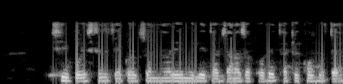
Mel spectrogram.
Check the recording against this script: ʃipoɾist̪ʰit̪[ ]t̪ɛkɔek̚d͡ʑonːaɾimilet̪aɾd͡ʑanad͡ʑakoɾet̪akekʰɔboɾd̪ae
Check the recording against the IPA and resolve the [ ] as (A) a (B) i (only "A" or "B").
B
